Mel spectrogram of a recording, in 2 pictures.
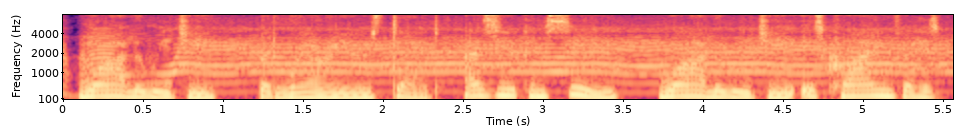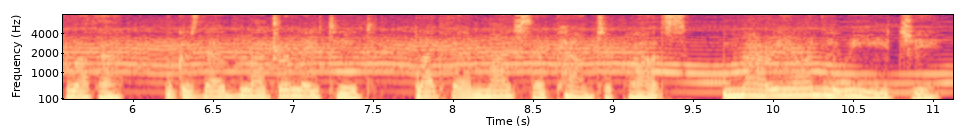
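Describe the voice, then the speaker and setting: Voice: mid-range voice, noisy background. A news announcer reading scripted emergency bulletins as a narration.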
